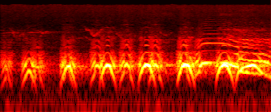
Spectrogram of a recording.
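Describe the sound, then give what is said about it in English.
A series of rapid, rising-and-falling owl hoots repeats in a steady rhythm, loud, with no voices present. “Some owls, including big birds like barred owls and great horned owls, live in the city.”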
